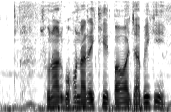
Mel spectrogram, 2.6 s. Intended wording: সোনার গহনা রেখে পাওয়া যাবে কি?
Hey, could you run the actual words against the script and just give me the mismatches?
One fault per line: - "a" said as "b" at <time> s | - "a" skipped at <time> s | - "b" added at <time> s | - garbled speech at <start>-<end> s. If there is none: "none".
none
